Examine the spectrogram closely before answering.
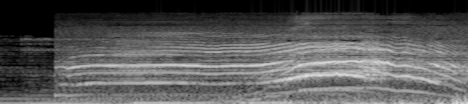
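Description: A single drawn-out cat yowl, loud, rising and bending in pitch as it wails for about three seconds with no talking.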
